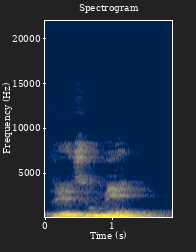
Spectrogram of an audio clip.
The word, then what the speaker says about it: resume: Resume, resume. And another word is there, verb. Part of speech is verb. Resume, resume, which means he resumed his work.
